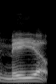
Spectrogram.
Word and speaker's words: meia: Número 6, em português, a pronúncia é meia ou meia dúzia, para evitar a confusão com o 3.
